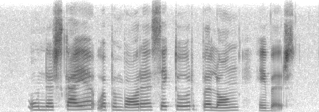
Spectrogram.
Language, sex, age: Afrikaans, female, 20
